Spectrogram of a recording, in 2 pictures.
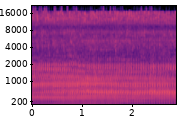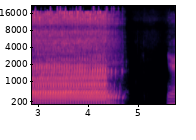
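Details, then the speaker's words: Honda CD175 single with open pipe, after setting timing and refitting the engine: runs steady, then stumbles and sputters before dying after four seconds as it runs out of fuel. "it's running out of fuel there, that's the only reason it's spluttering a bit, but she's running, guys."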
